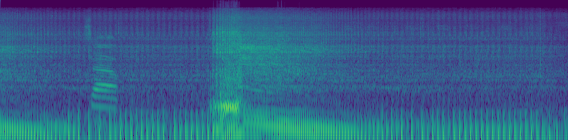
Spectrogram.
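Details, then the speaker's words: Honda Super Cub with K&N and Chimera cold air intake and Dynojet tune: small single fires after a short crank and settles into an even, slightly raspy putter, angrier than stock; healthy. "sounds like an angry weed whacker, but it's a little more angry than a standard would be."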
